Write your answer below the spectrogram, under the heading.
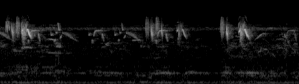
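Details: Young pipits in their nest make three short bursts of shrill, squeaky chirps about a second apart. A thin, constant high-pitched tone runs beneath them.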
